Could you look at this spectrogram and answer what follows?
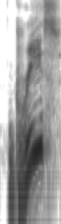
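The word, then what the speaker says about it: Gris: it have we decided GRE no it's it's gree I just looked up today on their official site they say Greece yep they say pronounced gree pronounced like the Star Wars Jedi Outlaw character whatever Jedi Survivor ah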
